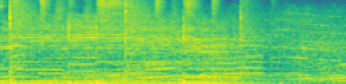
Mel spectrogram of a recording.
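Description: A big field of saloon race cars at a WA Sporting Car Club championship round, engines roaring and revving loudly as they pass close by, with tire squeal.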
